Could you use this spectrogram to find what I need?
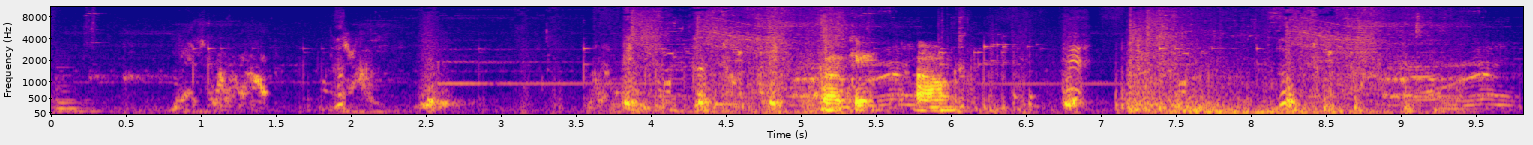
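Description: Weapons clash and thud in a scuffle.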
